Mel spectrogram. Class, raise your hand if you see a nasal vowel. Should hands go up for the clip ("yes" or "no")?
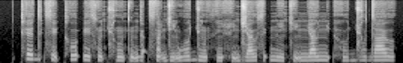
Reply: yes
